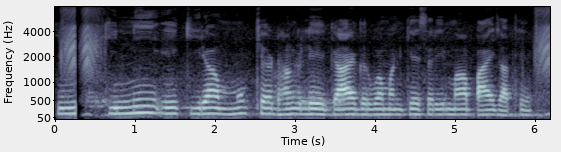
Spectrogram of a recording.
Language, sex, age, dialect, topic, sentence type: Chhattisgarhi, male, 18-24, Western/Budati/Khatahi, agriculture, statement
